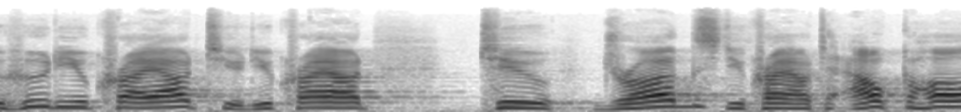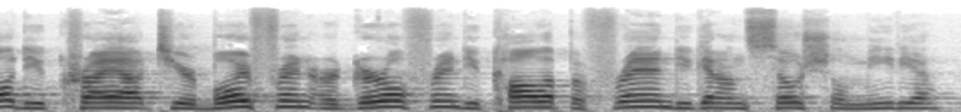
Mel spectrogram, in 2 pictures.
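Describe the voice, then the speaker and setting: Man preaching in a ringing hall. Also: a little high. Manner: conversational storytelling with rhetorical questions. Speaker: pastor. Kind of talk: sermon.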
